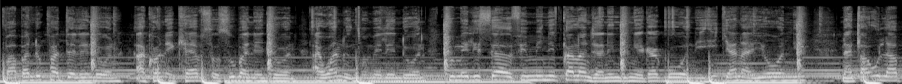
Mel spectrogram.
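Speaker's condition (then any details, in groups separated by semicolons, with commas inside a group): No condition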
